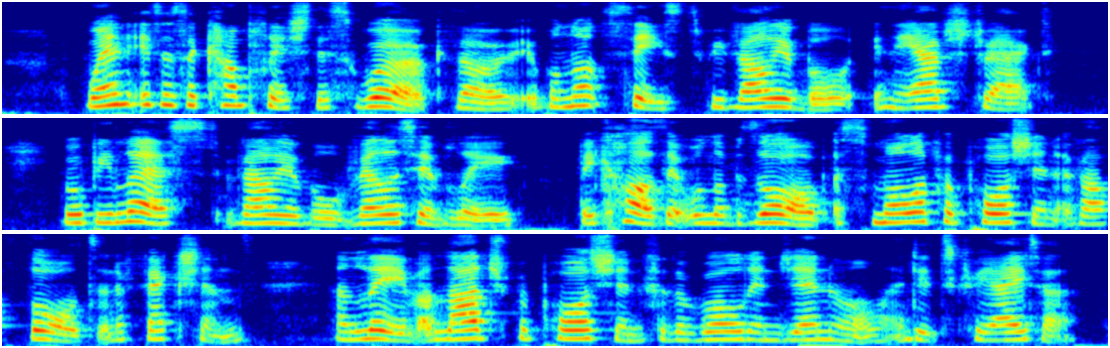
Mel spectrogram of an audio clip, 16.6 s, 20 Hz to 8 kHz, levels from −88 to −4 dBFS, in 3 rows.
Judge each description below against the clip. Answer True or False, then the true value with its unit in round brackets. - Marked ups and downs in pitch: False (2.8 semitones)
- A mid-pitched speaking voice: False (215 Hz)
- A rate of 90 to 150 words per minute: False (175 wpm)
